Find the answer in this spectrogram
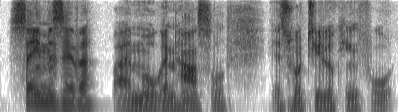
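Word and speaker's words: Housel: Hel is spelled H O U S E L. Same as ever by Morgan Hustel is what you're looking for to Google.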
